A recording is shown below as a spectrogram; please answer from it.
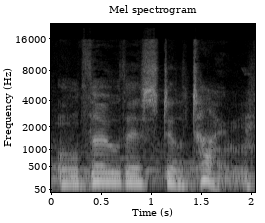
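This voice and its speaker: An actor playing a charming, sardonic, flamboyant vampire spawn in a video game, with a silky, teasing, theatrical delivery. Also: male voice, a little high, takes it slowly, music in the background. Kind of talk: video game character acting.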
